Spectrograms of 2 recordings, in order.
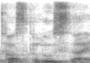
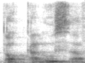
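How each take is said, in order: First: It is said in a standard accent. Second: It is said in a Puerto Rican accent.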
